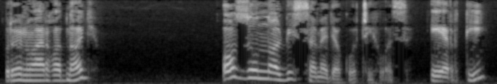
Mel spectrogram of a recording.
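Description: A reader voicing a bold, mysterious man who gives brisk orders, in a storybook reading. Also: mid-range voice, very animated, warm tone, slightly rough, no echo. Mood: commanding.

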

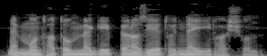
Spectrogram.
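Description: A man doing a coaxing young gentleman suitor. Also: low-pitched, steady tone, lightly acted. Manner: soft, coaxing murmur.

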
